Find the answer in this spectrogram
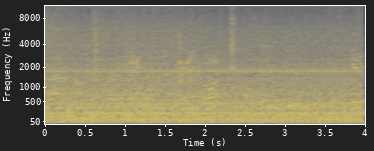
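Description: Nitro-burning supercharged AA/FC funny car engine idling steadily during a pit warm-up, with shouted voices over it.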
